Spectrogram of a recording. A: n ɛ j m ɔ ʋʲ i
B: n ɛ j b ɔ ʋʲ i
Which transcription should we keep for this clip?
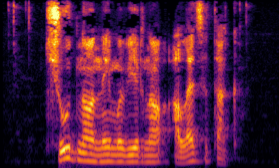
A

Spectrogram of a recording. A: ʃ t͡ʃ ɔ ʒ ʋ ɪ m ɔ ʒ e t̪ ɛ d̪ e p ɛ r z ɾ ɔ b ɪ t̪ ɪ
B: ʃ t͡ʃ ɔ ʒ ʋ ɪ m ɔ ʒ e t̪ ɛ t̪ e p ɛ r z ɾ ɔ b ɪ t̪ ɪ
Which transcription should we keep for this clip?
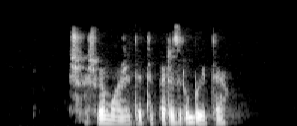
B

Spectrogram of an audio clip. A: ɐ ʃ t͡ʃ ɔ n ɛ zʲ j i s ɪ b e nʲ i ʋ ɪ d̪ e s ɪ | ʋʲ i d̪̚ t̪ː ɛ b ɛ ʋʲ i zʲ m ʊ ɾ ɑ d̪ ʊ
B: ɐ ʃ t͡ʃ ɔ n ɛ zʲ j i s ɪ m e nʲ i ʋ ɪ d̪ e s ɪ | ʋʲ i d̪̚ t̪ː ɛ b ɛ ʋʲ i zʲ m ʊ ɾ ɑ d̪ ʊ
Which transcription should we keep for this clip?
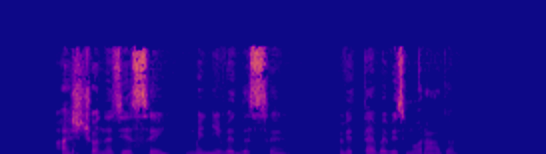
B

